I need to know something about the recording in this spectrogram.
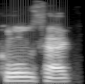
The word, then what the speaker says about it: Koolasheck: One I think I'm going to call is pronounced Cool as Heck, which will be like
